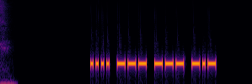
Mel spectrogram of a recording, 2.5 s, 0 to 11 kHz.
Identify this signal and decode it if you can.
Morse code, heard as a keyed tone, about 46 wpm, 700 Hz. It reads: HOOK
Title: Sentences from Top 1600 Words - New Word Drill Alt - 45wpm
